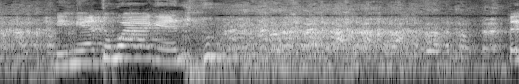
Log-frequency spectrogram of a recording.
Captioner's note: audience laughing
